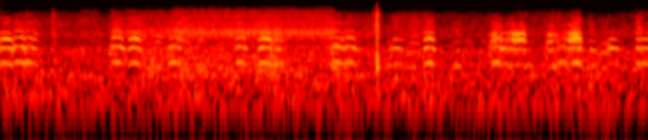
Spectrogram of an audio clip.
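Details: Colony of Indian skimmers calling together: a dense chorus of short, nasal, yelping notes that overlap continuously, with several birds calling at once and brief louder bursts throughout.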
